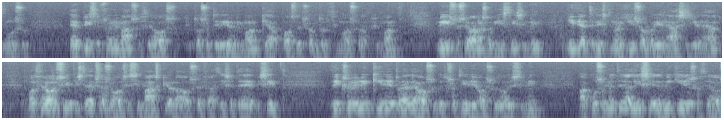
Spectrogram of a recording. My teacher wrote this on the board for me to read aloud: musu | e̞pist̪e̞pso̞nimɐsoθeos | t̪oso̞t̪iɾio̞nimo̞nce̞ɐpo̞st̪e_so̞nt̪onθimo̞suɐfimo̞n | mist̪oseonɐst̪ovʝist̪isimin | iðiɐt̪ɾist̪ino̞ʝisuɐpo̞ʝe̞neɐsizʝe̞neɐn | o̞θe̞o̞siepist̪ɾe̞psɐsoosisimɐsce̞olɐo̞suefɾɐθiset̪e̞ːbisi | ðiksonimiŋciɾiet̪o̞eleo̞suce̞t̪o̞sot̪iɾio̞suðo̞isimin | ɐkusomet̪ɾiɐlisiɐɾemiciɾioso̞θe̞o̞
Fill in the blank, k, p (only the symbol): p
